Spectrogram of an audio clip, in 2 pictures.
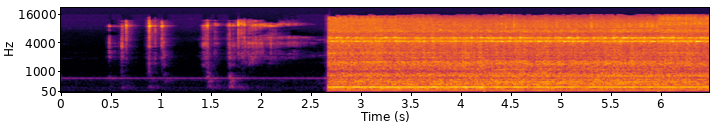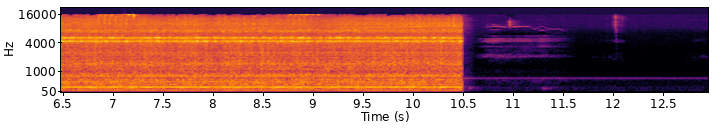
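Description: A few light handling clicks, then a workshop power tool runs at a steady pitch for about eight seconds, starting and stopping abruptly.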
